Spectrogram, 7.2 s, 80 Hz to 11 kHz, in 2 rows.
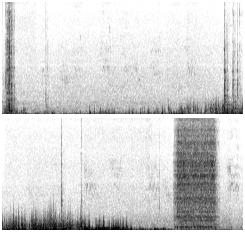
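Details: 2016 Honda Civic fuel door lock actuator gives a harsh, rasping buzz under a second long every time the doors are locked.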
